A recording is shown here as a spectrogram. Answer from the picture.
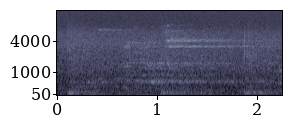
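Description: Faint basketball bouncing on a hardwood gym floor, a few dull thuds in a quiet hall.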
